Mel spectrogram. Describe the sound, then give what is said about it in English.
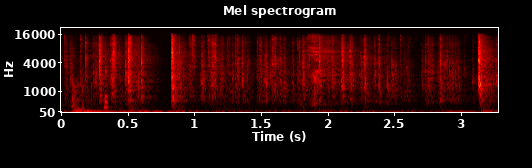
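Rapid, clattering computer keyboard typing with a crisp, typewriter-like click, fairly loud, with a couple of sharper louder key strikes standing out; no one speaks. “Doesn't that sound like a typewriter?”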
